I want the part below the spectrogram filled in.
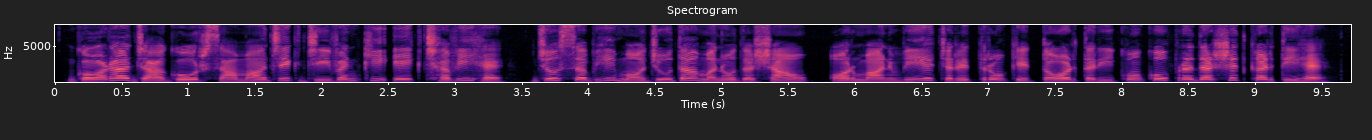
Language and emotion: Hindi, neutral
